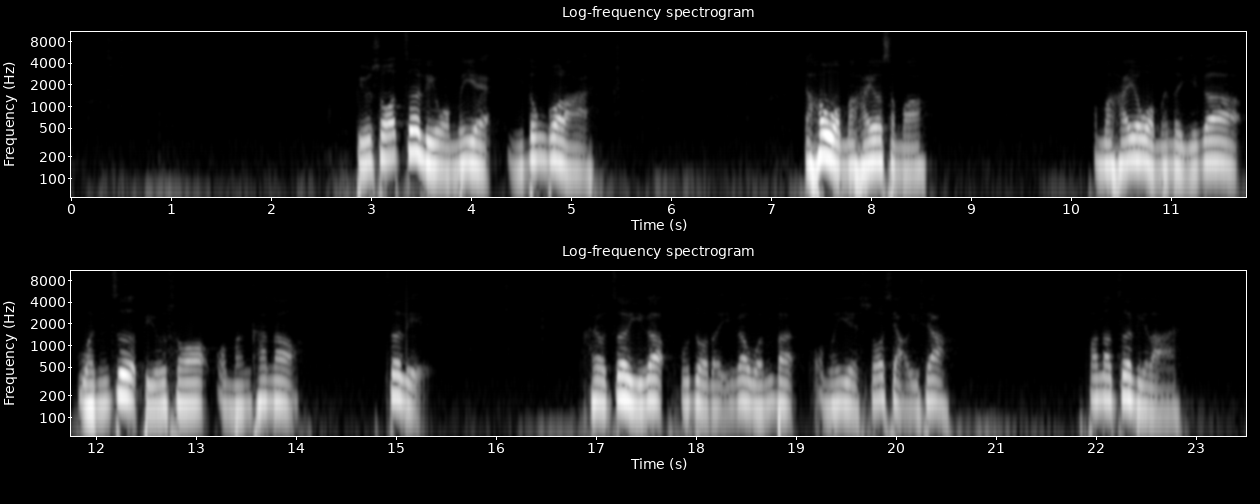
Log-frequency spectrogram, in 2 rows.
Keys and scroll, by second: 0.1 Return, 15.8 Return, 16.6 ctrl+t, 19.9 Return.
